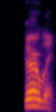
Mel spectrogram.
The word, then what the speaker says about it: Gerwig: But I think it's also interesting that, you know, she's finally Greta, and how do you pronounce her name? – Gerwig, yeah.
